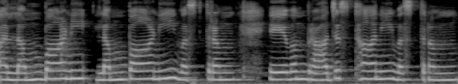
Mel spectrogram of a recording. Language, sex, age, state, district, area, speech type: Sanskrit, female, 18-30, Karnataka, Chikkamagaluru, rural, spontaneous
